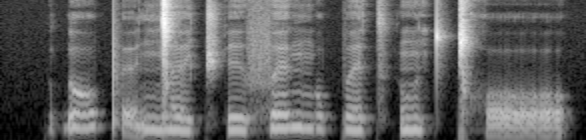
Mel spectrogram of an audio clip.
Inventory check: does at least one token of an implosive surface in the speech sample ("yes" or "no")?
yes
